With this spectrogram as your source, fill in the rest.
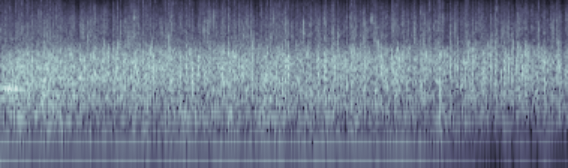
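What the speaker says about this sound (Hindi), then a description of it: "तालियां बजाइए।" A studio audience at a Pakistani comedy talk show gives loud, continuous, tightly packed applause that stays even and close from start to finish.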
